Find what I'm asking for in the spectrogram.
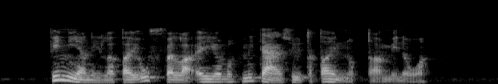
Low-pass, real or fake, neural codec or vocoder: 5.4 kHz; real; none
